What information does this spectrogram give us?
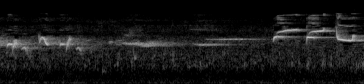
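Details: Bird song: high whistled notes wavering near the top, slurred phrases and a long thin held whistle, then loud bright rising and falling notes in the last second.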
